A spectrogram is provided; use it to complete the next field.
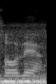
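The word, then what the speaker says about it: Sawleng: Panahi, kui padiuhi soleng, S A W L E N G. Kepronunciation di lokal itu spelling kan sih soleng.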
